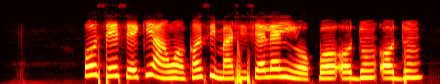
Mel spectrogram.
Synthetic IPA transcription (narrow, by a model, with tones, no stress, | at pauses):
o˦ʃe˧˦ʃe˧ki˦a˦˨w̃ɔ̃˧˨kã˨˧si˦˨mãː˨˦ʃi˧ʃɛ˦lɛ˦j̃ĩ˦˨ɔ˨k͡pɔ˧˦ɔ˧dũ˦ɔ˧dũ˦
